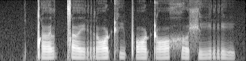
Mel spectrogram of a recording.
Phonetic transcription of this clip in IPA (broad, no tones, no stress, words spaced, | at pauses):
ǃɐl ǀɐe̯rɔʈʰi pʼɔʈɔxɤ ʃiri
